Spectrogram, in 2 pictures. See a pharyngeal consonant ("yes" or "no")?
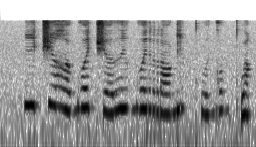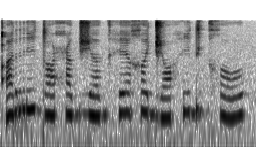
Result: yes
